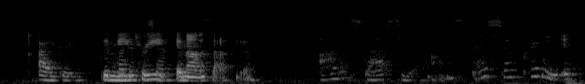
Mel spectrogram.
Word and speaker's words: Anastasia: first met anastasia or the correct verbiage anastasia oh i like that better it is that's how it's actually pronounced anastasia that is so pretty not anastasia yeah but yeah no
